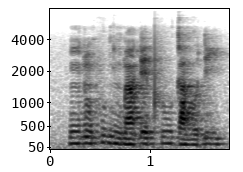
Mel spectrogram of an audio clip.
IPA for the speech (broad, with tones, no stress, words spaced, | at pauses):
ĩ˨˦ɗũ˨˦ fu˦ɡĩ˨ɡ͡bã˨ ɗe˦pʰuː˦ɡa˨vʊ˨ ɗi˦˨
